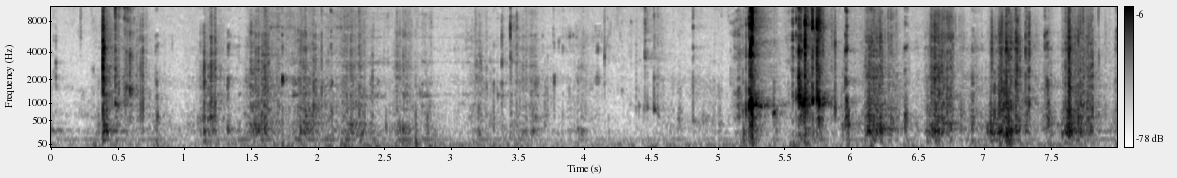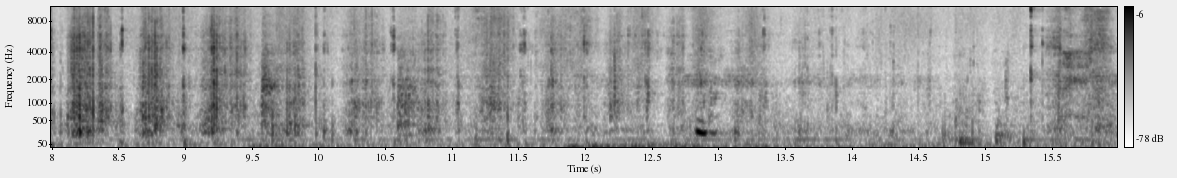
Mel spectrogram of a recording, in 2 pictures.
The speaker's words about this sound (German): Mm, die Erdnüsse vor allem sind auch nicht so hart. Die sind einfach gut zu kauen und haben auch einen niceen Geschmack.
